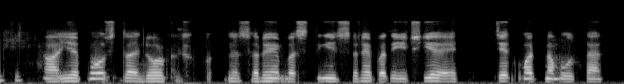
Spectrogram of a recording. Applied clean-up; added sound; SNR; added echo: neural diffusion model UNIVERSE++.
